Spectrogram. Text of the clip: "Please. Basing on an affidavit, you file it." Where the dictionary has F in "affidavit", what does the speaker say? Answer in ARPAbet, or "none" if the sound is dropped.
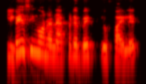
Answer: P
